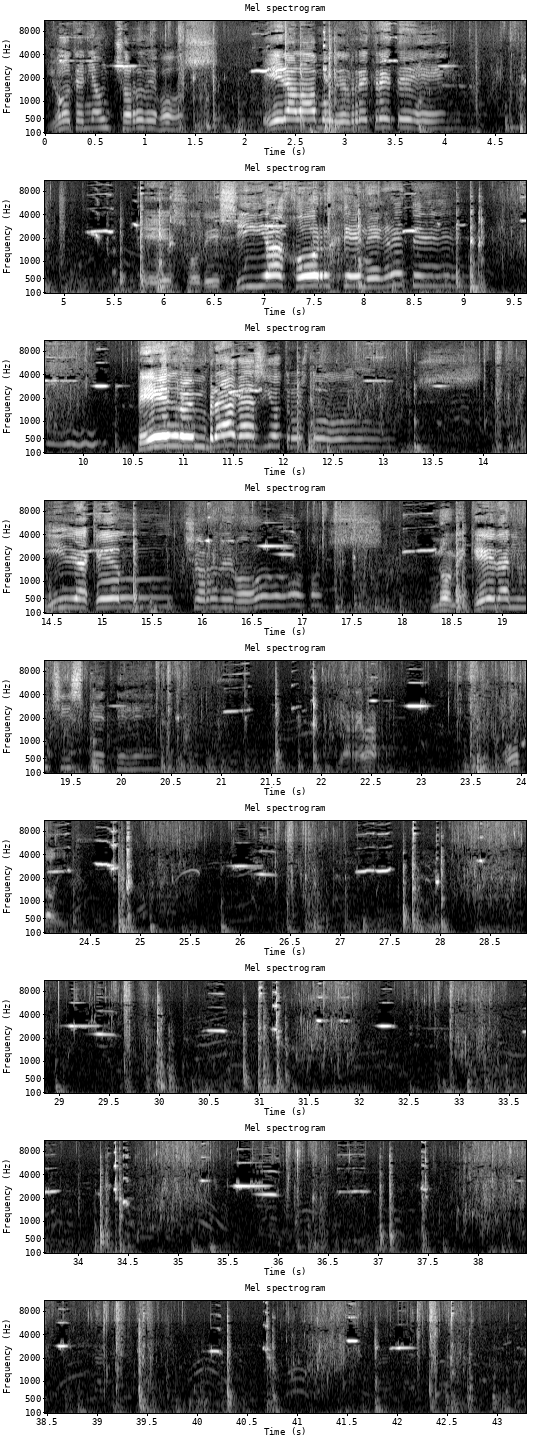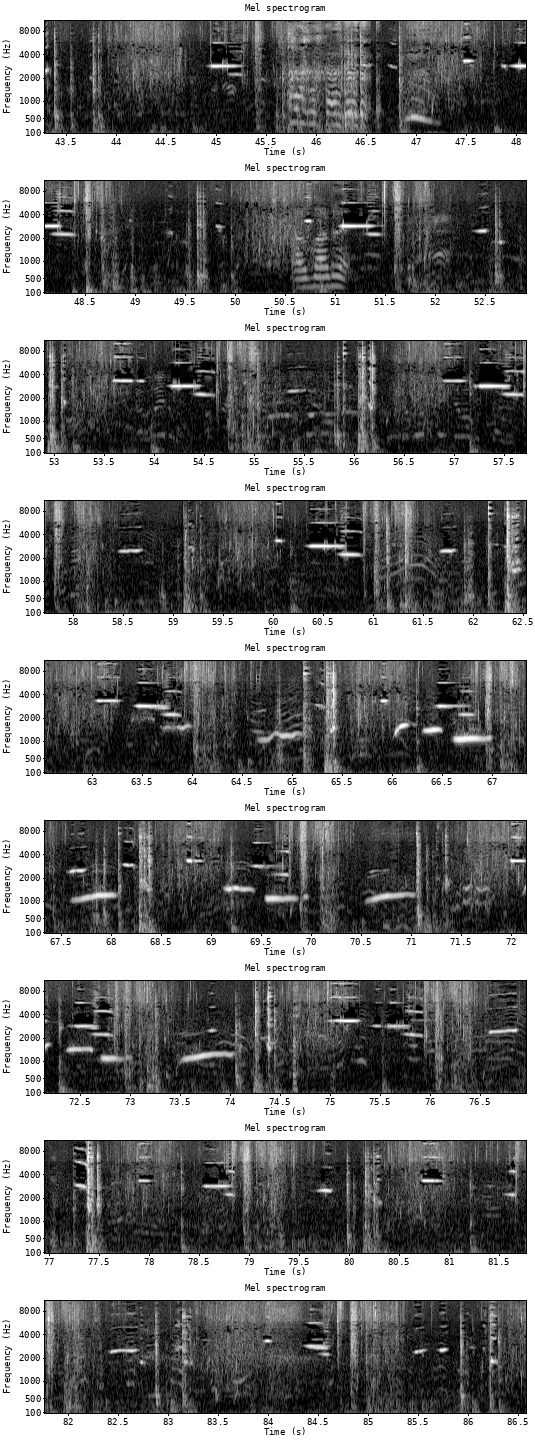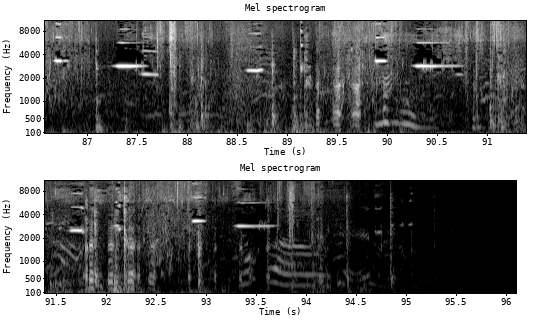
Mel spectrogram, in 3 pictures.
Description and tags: Recording made while rowing in a Little boat with family and friends. M-Audio Microtrack with it's own mic.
